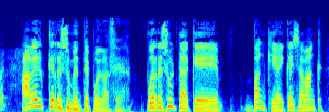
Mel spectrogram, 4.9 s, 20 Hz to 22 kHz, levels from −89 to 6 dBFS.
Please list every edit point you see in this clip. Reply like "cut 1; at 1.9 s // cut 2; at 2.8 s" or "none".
none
